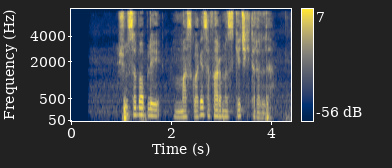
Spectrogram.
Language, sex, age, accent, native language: Uzbek, male, 25-34, Toshkent shahri, Uzbek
